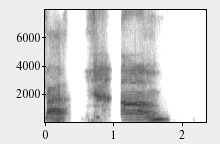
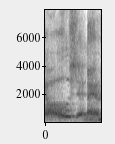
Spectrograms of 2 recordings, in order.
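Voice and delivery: tag delighted reaction; 11 semitones higher than usual. Retold or imitated. Retells delight at the compliment.

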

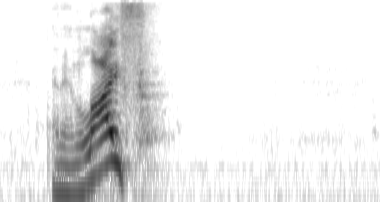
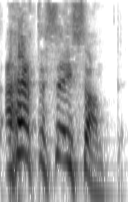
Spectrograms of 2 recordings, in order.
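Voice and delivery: loud, raised booming announcement; 8 semitones higher, 9 dB louder, faster than usual. Retold or imitated. Frail woman demanding to speak, booming. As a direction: boom it out insistently. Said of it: "adjust the booming voice".

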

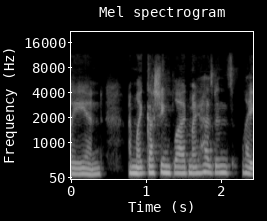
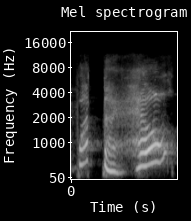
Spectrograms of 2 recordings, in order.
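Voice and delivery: much higher and louder, slowly dragged out in shock; stunned disbelief; 14 semitones higher, 7 dB louder, slower than usual. Retold or imitated. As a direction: blurt it out in total disbelief. Shock at seeing the heartbeat.

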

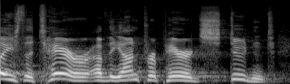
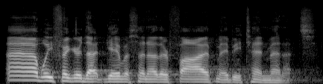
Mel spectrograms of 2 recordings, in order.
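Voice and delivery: normal talking voice

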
